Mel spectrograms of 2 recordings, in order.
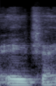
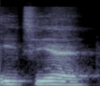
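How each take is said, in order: First: The name sounds like 'A-chain', two syllables. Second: The name sounds like 'Eh-tee-en', three syllables. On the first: This is how people from his home region say it. "We pronounce his name A Chain" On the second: This is the habitual outside way of saying it. "I'm so used to saying E T N"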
